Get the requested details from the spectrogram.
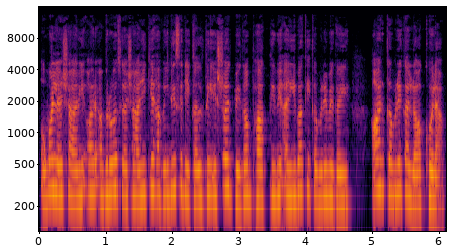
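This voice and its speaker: Lady reading a novel out loud, steady, kinda high voice. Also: dry recording, highs cut off. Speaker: narrator. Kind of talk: audiobook novel narration.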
